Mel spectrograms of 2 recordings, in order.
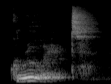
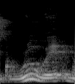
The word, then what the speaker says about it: gruit: So for thousands of years, the dominant form of beer was called gruit. I guess that's how it's pronounced. It's G-R-U-I-T.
